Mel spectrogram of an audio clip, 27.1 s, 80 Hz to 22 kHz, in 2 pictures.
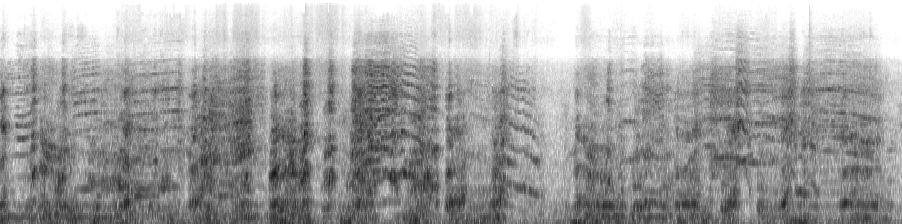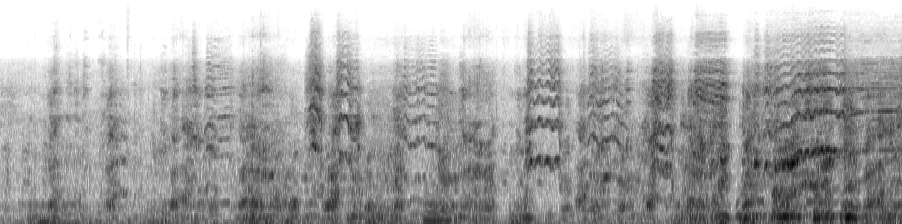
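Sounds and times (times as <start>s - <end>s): pigs squealing: 0.0s - 27.0s.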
